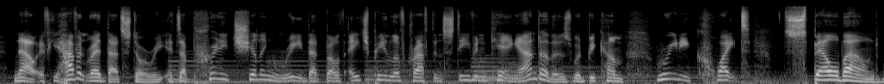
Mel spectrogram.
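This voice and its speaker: A British man presents a podcast in a fairly high-pitched voice. He moves between scripted, reflective narration and chatty asides, stressing key phrases like a storyteller. Music plays softly behind him. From United Kingdom. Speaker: podcast host and church pastor.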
